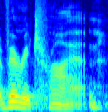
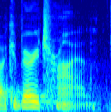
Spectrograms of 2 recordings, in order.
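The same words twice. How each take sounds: First: Said in the usual way. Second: A gentle Southern lady saying very trying; soft Southern accent. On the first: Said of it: "as my late mother-in-law would say". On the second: Retold or imitated. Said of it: "very soft Southern accent".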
